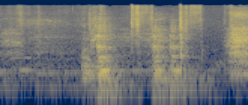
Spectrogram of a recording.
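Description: Soft rubbing and handling noises with a couple of brief louder scrapes about a second in.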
